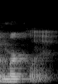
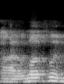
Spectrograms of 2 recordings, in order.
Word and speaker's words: Loveland: Let's go to Merkland. Mercantile. Loveland Mercantile. Okay. I'm misheard that. I heard Merkland. I assumed that was like the general store. You don't pronounce the D.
